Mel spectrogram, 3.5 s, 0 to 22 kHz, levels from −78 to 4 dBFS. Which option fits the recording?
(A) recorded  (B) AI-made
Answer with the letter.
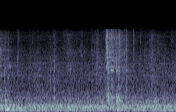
B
